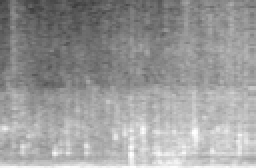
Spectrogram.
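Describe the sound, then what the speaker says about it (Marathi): Chicken fry sizzling in a pan, a soft, steady crackle with scattered small pops throughout, fairly quiet and with no one speaking. "हे बघा मस्त असे खरपूस आपले फ्राय झालेले आहेत हे चिकन फ्राय"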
